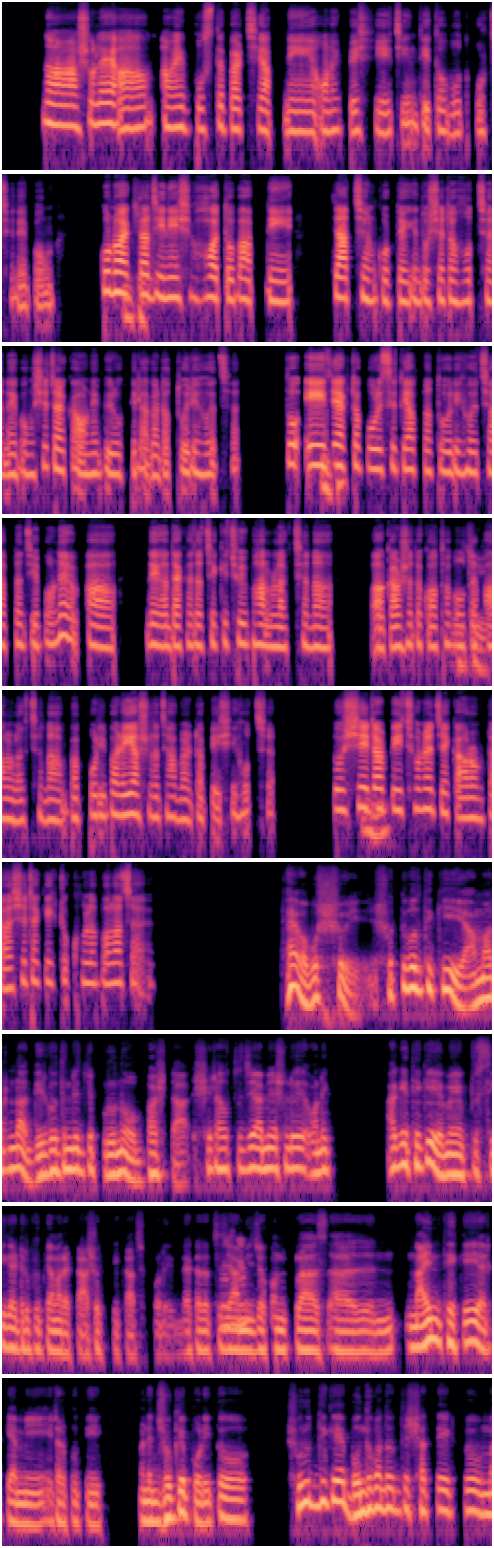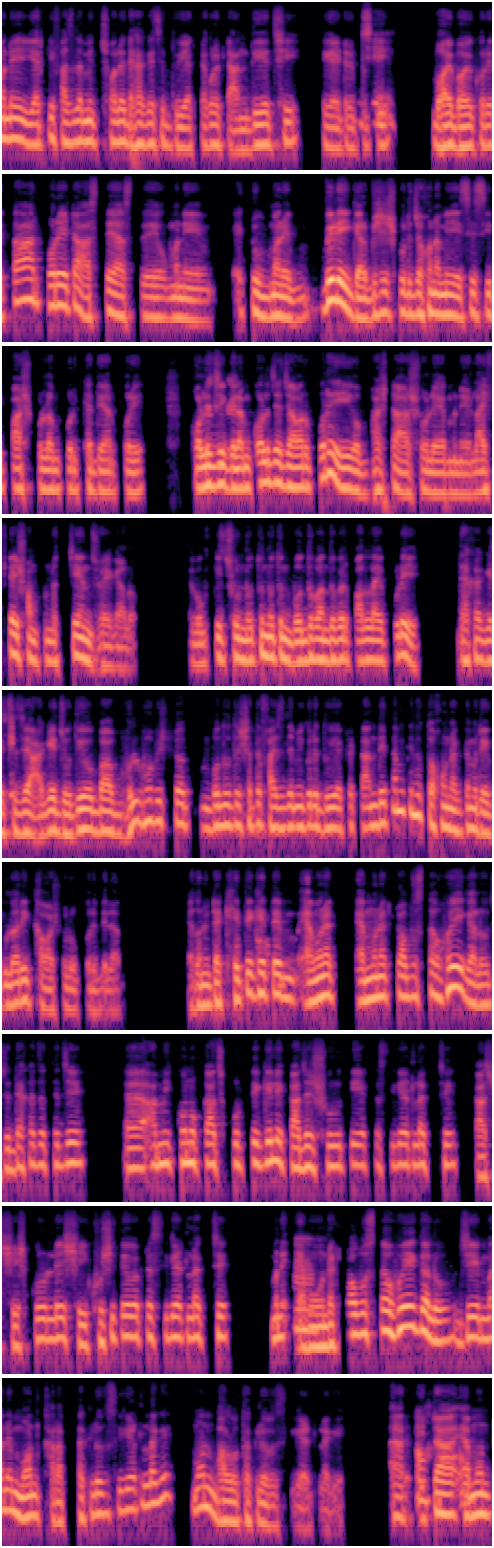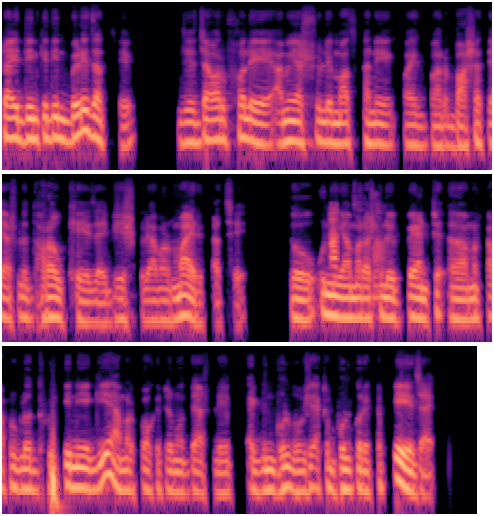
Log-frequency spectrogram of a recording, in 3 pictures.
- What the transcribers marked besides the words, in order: none
- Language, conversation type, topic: Bengali, advice, আমি কীভাবে দীর্ঘমেয়াদে পুরোনো খারাপ অভ্যাস বদলাতে পারি?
